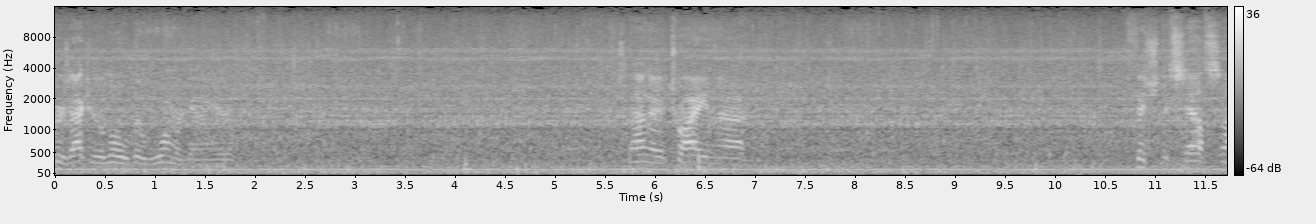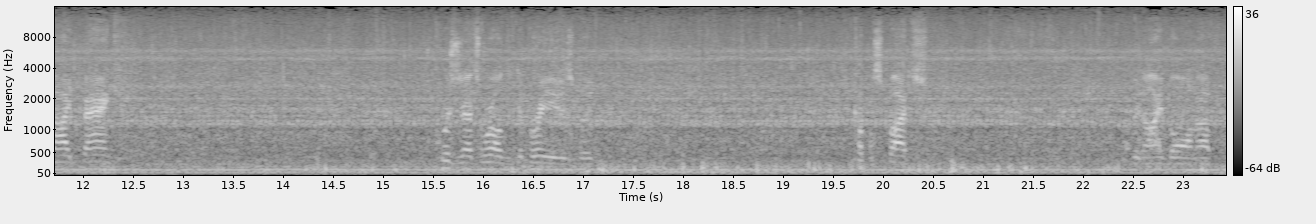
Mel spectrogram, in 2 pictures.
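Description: Water splashes against a moving boat's hull.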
